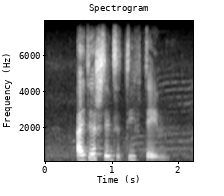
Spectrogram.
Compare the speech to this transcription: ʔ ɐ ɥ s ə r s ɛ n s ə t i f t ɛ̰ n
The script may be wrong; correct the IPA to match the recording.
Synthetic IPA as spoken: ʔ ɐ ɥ t ə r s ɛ n s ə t i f t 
